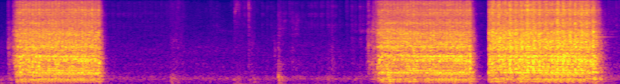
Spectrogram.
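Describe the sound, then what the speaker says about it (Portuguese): A sewing machine stitches the elastic waistband of a pair of shorts in two bursts, a loud steady whir for about a second, then a pause with faint handling noises, then running again for roughly three seconds, close up. "Vou iniciar minha costura a partir da marcação que a gente fez."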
